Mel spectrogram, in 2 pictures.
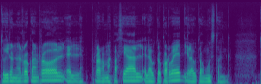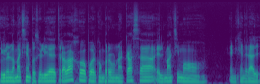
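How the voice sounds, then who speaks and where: A man in a normal speaking voice holds a medium pitch and ordinary pitch variation at a moderate pace. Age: 30s. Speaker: podcast co-host. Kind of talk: casual chat.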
